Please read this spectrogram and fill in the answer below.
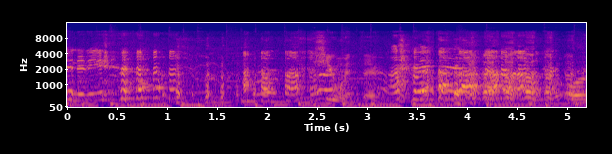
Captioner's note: laughter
